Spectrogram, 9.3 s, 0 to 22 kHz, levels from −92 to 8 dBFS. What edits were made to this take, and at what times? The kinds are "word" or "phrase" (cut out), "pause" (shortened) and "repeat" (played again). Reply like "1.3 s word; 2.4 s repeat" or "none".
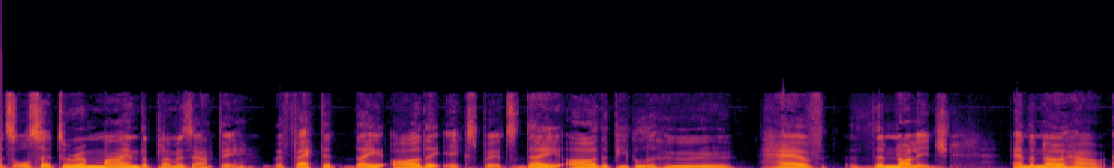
none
